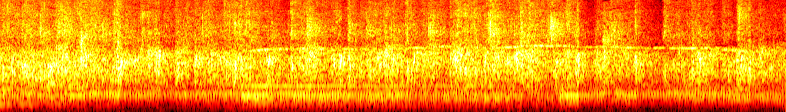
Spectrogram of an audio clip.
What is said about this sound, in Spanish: Dale el aplauso a Cristo en esta tarde, por favor.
